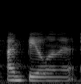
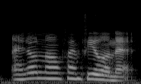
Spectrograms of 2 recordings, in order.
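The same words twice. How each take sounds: First: Settled, everyday-pitched quote; won over. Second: Higher-pitched, quick, doubtful quote; unsure. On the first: Reader reenacting her roller coaster reaction to the book, won over. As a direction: drop into easy acceptance. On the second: Reader reenacting her roller coaster reaction to the book, unsure. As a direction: voice your wavering up high. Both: Retold or imitated. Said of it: "kind of a roller coaster".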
